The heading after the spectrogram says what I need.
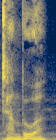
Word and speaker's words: tabua: Tabua, pronounced tambua, is a polished sperm whale's tooth, often strung onto a cord of braided coconut fibers.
